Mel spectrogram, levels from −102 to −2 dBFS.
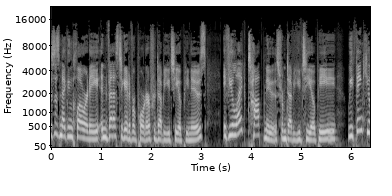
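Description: A Wi-Fi radio sitting close to the recording chain in this speech clip had its transmissions rectified by the audio circuit. Its beacon, repeating every 102.4 ms, leaves a faint Wi-Fi interference tick about ten times a second, well below the speech, running from 0.62 s to 5.85 s. Separately, blocks of compressed frames were delivered more than once, so the decoder replayed short stretches and stretched the audio. These repeated frames appear three times. From 1.23 to 1.28 s a 46.4 ms block plays twice, adding 46.4 ms. At 3.95 s a 2.9 ms block plays three times in a row, a tiny catch adding 5.8 ms. From 5.53 to 5.65 s a 23.2 ms block is repeated five extra times, adding 116.1 ms and producing a stutter.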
